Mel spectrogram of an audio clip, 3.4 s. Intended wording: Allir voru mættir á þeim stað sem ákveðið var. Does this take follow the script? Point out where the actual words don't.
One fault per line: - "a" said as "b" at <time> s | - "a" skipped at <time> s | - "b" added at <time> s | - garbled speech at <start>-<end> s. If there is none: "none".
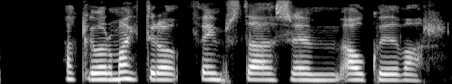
none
